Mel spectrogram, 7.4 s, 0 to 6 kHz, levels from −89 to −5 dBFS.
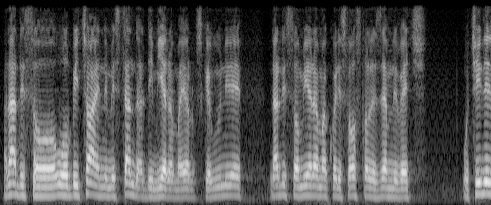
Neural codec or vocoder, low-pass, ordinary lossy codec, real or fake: codec, 16 kHz, 0.4 kbps, LongCat-Audio-Codec; 5.4 kHz; none; fake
